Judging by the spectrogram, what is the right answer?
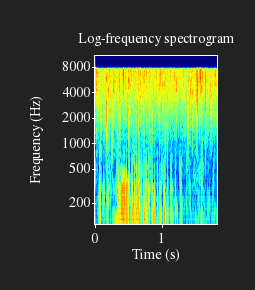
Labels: {"label": "biophony, pulse", "recorder": "SoundTrap 300"}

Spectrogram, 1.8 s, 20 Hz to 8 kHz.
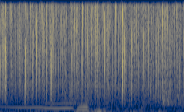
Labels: {"label": "biophony, cascading saw", "recorder": "SoundTrap 600 or HydroMoth"}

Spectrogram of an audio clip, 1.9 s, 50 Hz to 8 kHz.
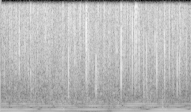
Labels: {"label": "biophony, midshipman", "recorder": "SoundTrap 500"}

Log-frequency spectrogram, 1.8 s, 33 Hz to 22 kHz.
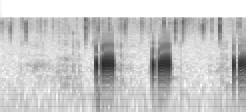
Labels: {"label": "biophony, knock croak", "recorder": "SoundTrap 300"}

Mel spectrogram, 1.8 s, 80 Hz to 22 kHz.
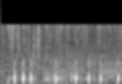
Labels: {"label": "biophony, pulse", "recorder": "SoundTrap 500"}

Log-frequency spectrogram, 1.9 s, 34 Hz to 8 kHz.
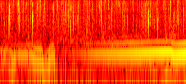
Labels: {"label": "biophony, cascading saw", "recorder": "SoundTrap 600 or HydroMoth"}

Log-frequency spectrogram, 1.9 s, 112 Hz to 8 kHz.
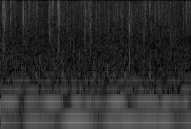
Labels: {"label": "biophony, midshipman", "recorder": "SoundTrap 500"}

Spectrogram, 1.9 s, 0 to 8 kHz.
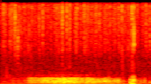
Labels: {"label": "biophony, growl", "recorder": "SoundTrap 600 or HydroMoth"}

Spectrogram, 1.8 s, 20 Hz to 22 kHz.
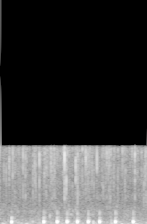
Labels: {"label": "biophony, pulse", "recorder": "SoundTrap 500"}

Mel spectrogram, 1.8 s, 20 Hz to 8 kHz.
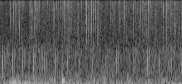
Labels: {"label": "biophony, rattle", "recorder": "SoundTrap 500"}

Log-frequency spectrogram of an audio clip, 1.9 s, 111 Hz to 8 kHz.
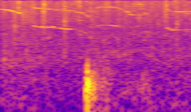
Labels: {"label": "biophony, dolphin", "recorder": "SoundTrap 500"}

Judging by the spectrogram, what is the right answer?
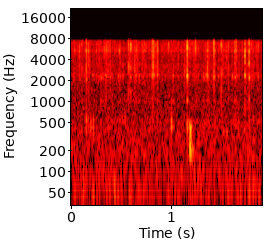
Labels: {"label": "ambient", "recorder": "HydroMoth"}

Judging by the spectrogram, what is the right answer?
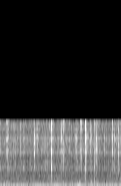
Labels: {"label": "ambient", "recorder": "HydroMoth"}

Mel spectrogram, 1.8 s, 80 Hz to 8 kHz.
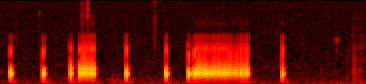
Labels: {"label": "biophony, knock croak", "recorder": "SoundTrap 300"}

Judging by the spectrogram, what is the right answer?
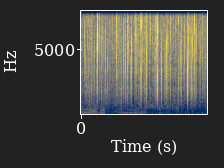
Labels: {"label": "biophony, cascading saw", "recorder": "SoundTrap 600 or HydroMoth"}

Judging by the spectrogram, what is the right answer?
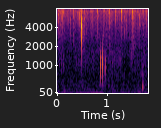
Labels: {"label": "biophony, damselfish", "recorder": "SoundTrap 500"}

